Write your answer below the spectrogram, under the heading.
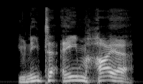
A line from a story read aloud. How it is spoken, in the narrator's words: shouted Warden over the noise of the chariot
